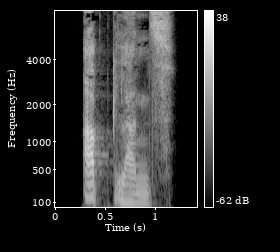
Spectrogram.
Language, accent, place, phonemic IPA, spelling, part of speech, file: German, Germany, Berlin, /ˈapˌɡlant͡s/, Abglanz, noun, De-Abglanz.ogg
- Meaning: reflection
